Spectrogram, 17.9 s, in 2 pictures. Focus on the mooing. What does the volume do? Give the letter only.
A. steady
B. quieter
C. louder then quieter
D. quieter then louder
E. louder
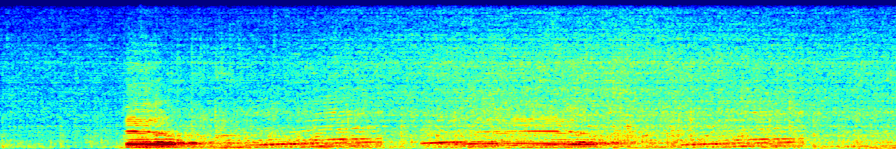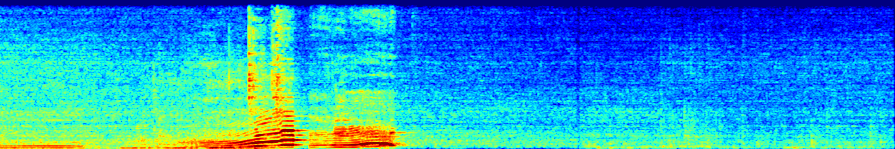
D.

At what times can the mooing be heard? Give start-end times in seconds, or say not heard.
1.2-12.9.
